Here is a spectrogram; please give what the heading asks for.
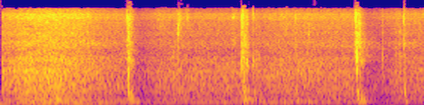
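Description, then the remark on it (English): Fingers squishing slime in a relaxation sound clip played on a phone: a soft hiss gives way to a handful of sharp, wet squelches and pops at irregular intervals, each brief and crisp against a quiet background. “That's a squidging. Yeah, it's slime, and they're putting squidging their fingers slime.”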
